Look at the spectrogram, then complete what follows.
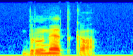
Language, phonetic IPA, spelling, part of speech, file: Polish, [brũˈnɛtka], brunetka, noun, Pl-brunetka.ogg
